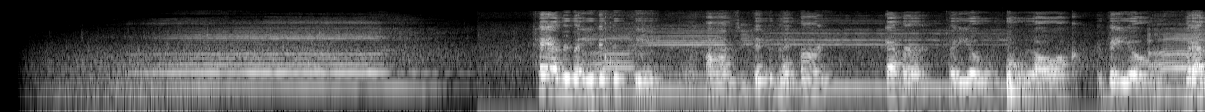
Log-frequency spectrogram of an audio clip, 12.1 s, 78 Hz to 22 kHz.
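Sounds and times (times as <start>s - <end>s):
wash of noise: 0.2s - 5.4s
steady held tone: 1.2s - 12.0s.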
